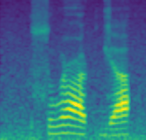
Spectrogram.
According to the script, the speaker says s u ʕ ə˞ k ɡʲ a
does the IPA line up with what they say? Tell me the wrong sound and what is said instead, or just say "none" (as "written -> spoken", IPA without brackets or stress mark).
none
